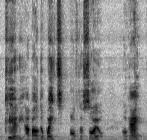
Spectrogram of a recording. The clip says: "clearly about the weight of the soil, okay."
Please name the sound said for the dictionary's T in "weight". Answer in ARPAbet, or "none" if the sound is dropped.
T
